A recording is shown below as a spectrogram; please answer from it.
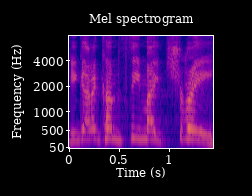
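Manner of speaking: put-on Long Island accent. Retelling a video of a man dressed as his mother: imitating a Long Island mother. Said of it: "a guy dressed up as his mo-, mother".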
